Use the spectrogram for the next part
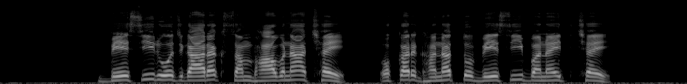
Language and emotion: Maithili, neutral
